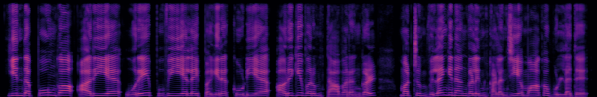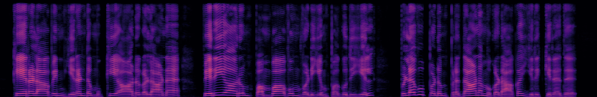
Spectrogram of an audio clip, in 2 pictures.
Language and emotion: Tamil, neutral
